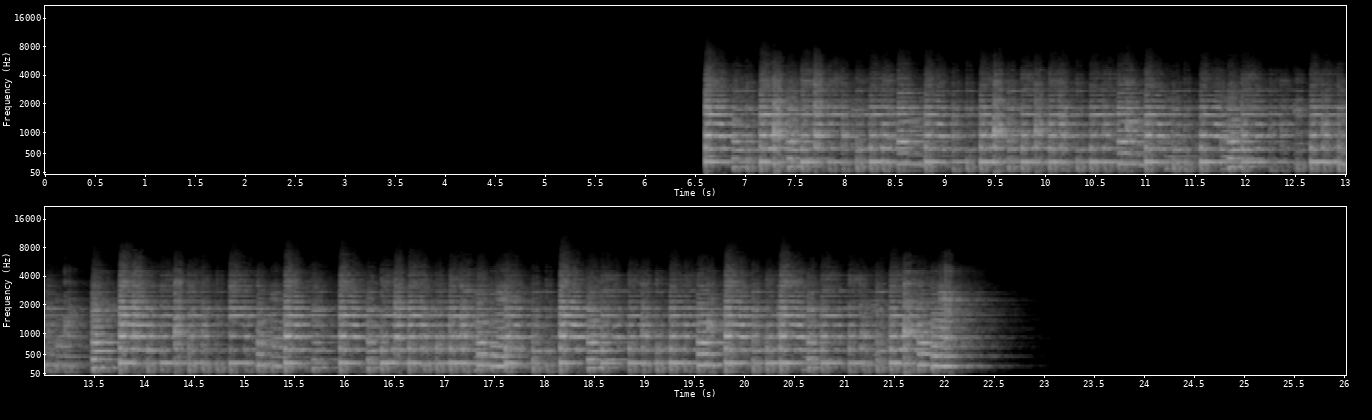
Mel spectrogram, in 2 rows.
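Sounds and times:
guitar: 6.6s - 22.5s.

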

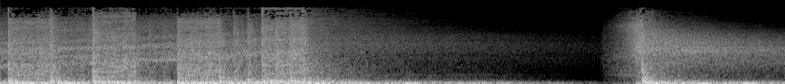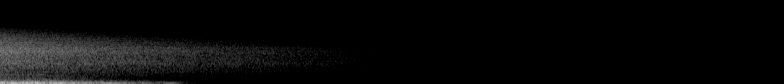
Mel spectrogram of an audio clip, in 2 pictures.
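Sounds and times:
sound effects: 0.0s - 4.2s
percussion: 0.0s - 11.6s.

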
